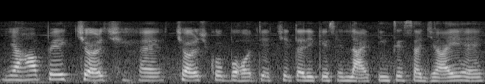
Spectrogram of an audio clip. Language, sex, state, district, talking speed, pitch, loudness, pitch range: Hindi, female, Maharashtra, Mumbai Suburban, 195 wpm, 185 Hz, -18 LUFS, 180-200 Hz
